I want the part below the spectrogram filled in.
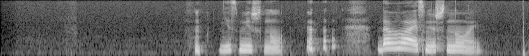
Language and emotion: Russian, positive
